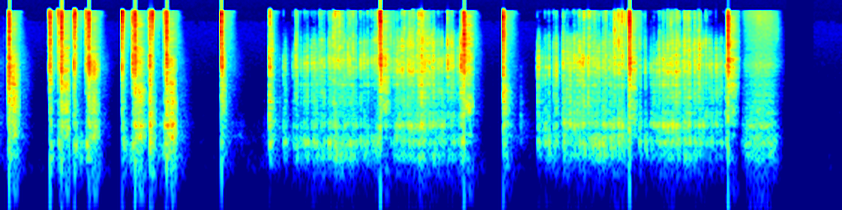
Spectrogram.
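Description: Small neodymium magnetic balls clicking sharply together as strips are snapped into place, then two long runs of rapid clattering, each about two seconds, as a strand of balls is laid down along the rows of the slab.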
